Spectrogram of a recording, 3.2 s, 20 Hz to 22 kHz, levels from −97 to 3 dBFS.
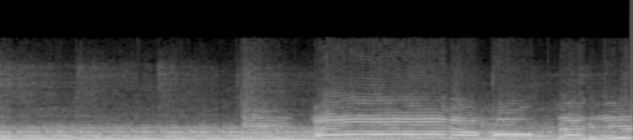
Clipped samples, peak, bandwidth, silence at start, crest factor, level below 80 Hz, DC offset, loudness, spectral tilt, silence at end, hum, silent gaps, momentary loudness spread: under 0.1%; -8 dBFS; 12 kHz; 0 s; 10 dB; -34 dBFS; under 0.1%; -19 LUFS; -6 dB/octave; 0 s; none; none; 4 LU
